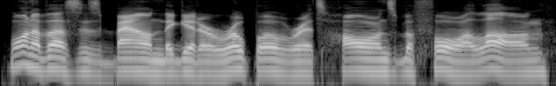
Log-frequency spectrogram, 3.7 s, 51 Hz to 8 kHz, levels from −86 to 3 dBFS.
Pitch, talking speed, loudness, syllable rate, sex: 120 Hz, 225 wpm, -20 LUFS, 5.0 syllables/s, male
